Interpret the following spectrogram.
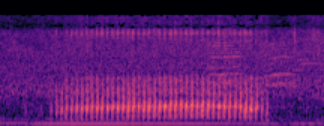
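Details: Leah the cat snoring while asleep: one drawn-out, raspy, buzzing breath lasting about a second and a half, with a fine rapid flutter and a steady low hum underneath.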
